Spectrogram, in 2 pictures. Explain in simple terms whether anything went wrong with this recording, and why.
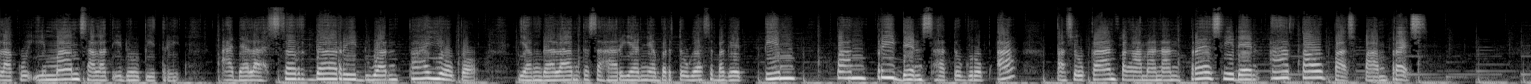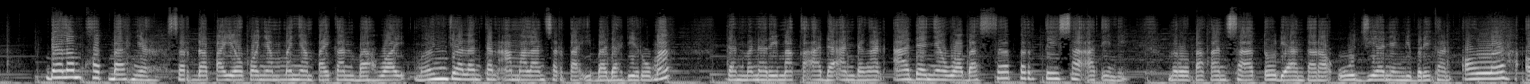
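Yes, something went wrong: the whole recording carries periodic clock jitter. The timing clock that paces the converter was being nudged back and forth by interference at a steady rate, somewhere around 1 kHz. That wobble adds extra tones just above and below every sound, spaced by that rate, and they are strongest on the brightest, highest parts. The result is a rough, metallic edge that rides on the sound from start to finish and drops away whenever the audio goes quiet.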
